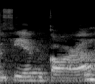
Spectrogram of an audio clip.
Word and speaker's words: Sofia Vergara: Sofia Vergara.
